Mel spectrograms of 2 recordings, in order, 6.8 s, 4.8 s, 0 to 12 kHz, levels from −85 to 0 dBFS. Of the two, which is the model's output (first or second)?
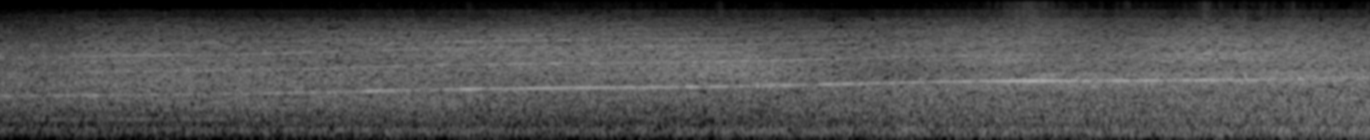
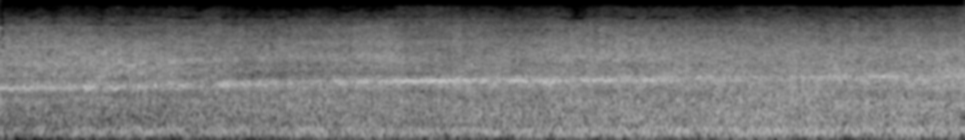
second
